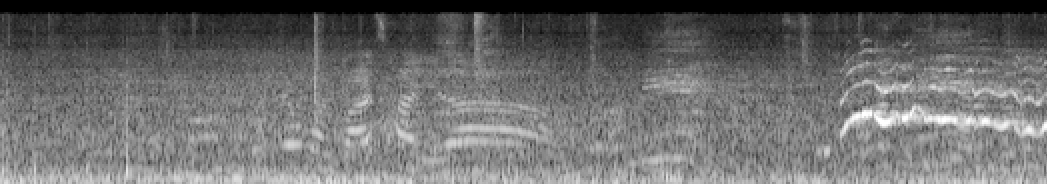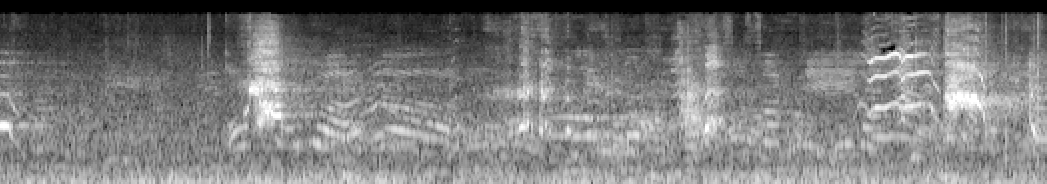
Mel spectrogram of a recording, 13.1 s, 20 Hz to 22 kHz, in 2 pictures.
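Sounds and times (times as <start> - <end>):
children's voices at play: 1.0 - 13.0
child's loud cry: 5.2 - 6.8
child's high-pitched call: 8.0 - 13.0.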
